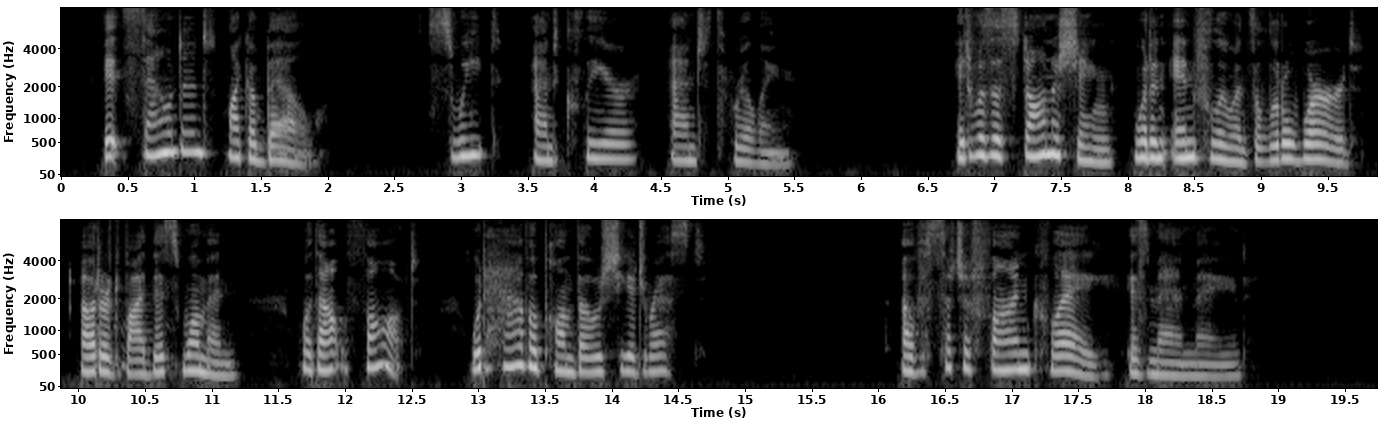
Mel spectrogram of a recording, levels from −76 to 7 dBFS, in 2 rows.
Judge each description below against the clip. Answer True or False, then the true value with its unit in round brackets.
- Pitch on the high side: True (235 Hz)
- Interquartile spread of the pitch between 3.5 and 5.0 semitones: True (4.5 semitones)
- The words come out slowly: True (110 wpm)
